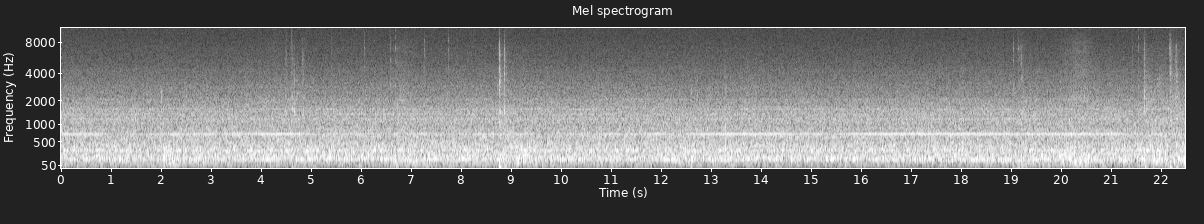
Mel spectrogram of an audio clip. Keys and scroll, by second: 4.2 ctrl+z, 8.2 BackSpace, 21.7 BackSpace.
